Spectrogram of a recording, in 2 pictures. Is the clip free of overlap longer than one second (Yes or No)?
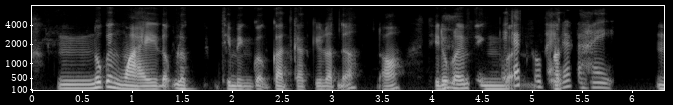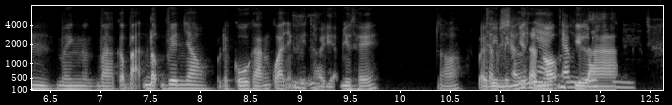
No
